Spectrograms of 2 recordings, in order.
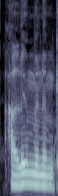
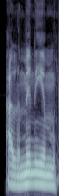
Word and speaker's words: aluminium: He said aluminum cans, which is pronounced aluminium cans in the UK, which is quite different really.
